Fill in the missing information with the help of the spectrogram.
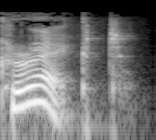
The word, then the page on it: correct: British English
